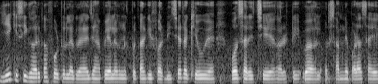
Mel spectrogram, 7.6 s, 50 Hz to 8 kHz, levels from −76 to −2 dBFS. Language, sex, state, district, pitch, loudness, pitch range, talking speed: Hindi, male, Bihar, West Champaran, 125 Hz, -18 LUFS, 120-130 Hz, 205 wpm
